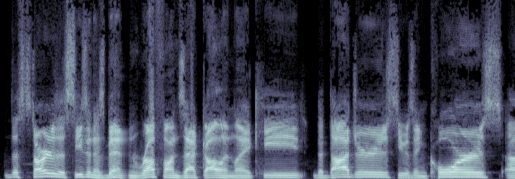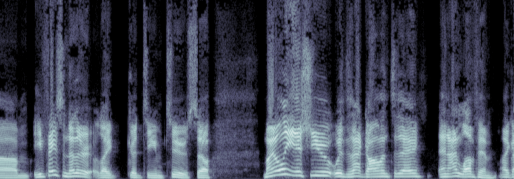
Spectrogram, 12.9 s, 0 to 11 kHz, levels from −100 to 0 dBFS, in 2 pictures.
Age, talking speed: 20-39, 185 wpm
